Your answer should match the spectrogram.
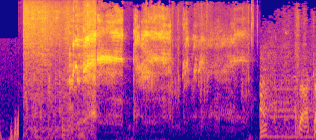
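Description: Wild animal calls, harsh and noisy, starting about half a second in and cutting off suddenly about a second before the end.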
